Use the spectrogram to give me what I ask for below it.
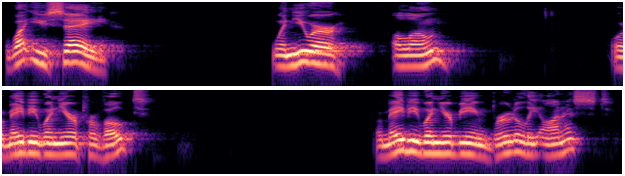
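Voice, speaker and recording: A man with a Canadian accent preaching a sermon in a conversational, storytelling way. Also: mid-range voice. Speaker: pastor.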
